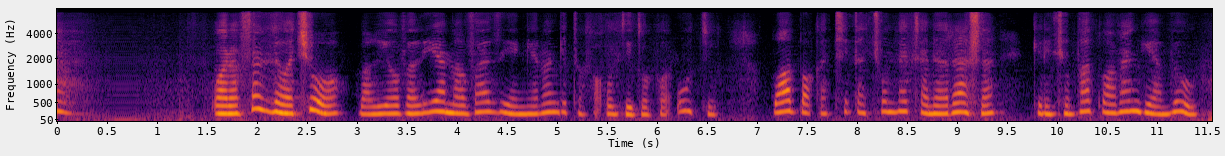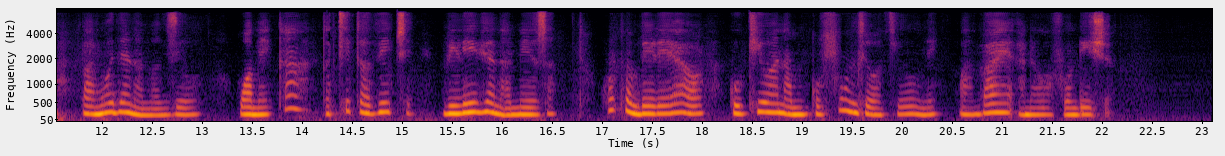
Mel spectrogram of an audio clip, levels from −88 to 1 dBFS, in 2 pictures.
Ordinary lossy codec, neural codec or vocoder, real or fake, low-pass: AAC, 32 kbps; codec, 16 kHz, about 1 kbps, DyCAST, with the encoder's durations; fake; 7.2 kHz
